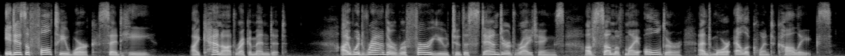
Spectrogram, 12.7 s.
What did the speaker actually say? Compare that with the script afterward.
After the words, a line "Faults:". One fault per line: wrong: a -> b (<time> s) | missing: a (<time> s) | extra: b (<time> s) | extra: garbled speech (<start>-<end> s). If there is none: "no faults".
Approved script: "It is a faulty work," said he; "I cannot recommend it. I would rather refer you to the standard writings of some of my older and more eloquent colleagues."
"It is a faulty work," said he; "I cannot recommend it. I would rather refer you to the standard writings of some of my older and more eloquent colleagues."
Faults:
no faults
